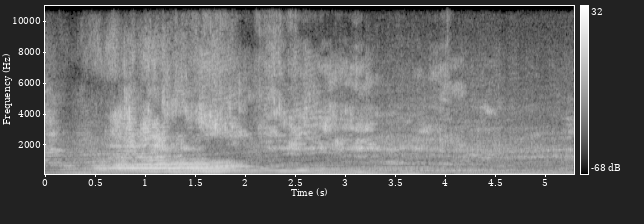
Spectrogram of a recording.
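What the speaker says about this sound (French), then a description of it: "Ah, un truc qui décolle. Décollage." An aircraft takes off from Lausanne airfield, heard from the ground as a loud tonal engine roar that swells, then fades into a steady distant drone.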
